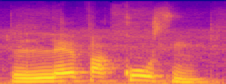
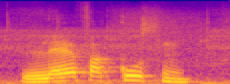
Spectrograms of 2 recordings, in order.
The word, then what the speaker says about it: Leverkusen: Como ven, tenemos una V, pero la V no está al principio, está, digamos, ya en medio de la palabra. A pesar de eso, el sonido, o sea, F, se mantiene, pero no es tan fuerte. Esto se le diría Leverkusen. Leverkusen.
